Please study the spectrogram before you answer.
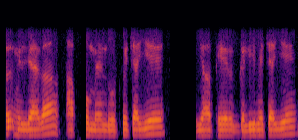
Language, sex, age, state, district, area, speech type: Urdu, male, 60+, Uttar Pradesh, Gautam Buddha Nagar, urban, conversation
